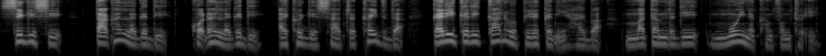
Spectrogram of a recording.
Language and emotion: Manipuri, neutral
